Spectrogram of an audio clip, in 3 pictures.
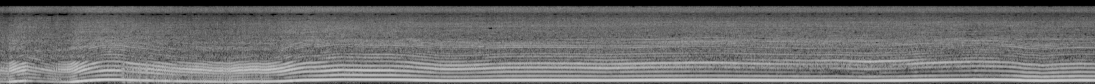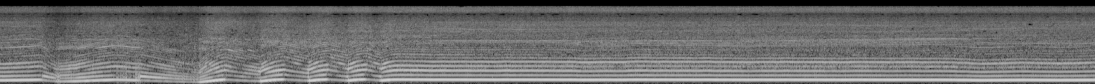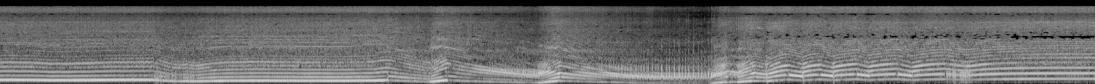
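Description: Stihl MS 200T top-handle chainsaw's two-stroke engine making test cuts through a log to check its tune. The engine holds a steady high pitch under load through long cuts, with quick revs up and down between them. Near the end it drops toward idle before revving up again.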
